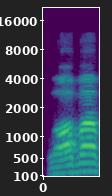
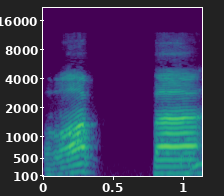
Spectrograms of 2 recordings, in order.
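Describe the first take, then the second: First: The b sound is short and not doubled. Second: The b sound is held, then released. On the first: The speaker calls it wrong. "রবা বলা যাবে না কিন্তু।" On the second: The speaker calls it right. "আগে ধরতে হবে, তারপরে ছাড়তে হবে।"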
